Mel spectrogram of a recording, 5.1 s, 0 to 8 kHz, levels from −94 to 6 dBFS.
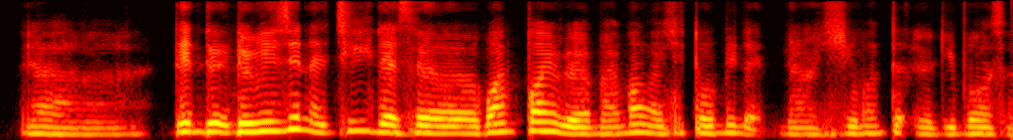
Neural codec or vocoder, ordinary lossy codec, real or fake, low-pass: codec, 16 kHz, 2 kbps, FreqCodec, smaller model; none; fake; none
